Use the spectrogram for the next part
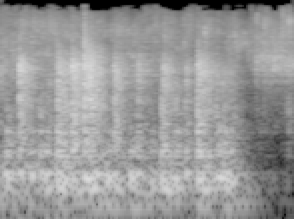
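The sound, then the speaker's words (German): Padrón peppers sizzling in hot olive oil on a stove turned down low, being fried all around until lightly browned: a loud, steady crackling hiss that surges in a few bursts, as if the pan is being shaken, then eases off near the end. No one speaks. “Ja, und dann die Paprika so rundum anbraten, bis sie so leicht schon Farbe annehmen.”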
